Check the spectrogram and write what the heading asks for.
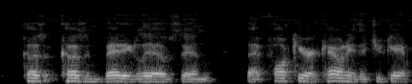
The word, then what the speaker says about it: Fauquier: Cousin Betty lives in that Fauquier County that you can't pronounce. Oh. So she's right there in the middle of them. How do you say that? Fauquier. Fauquier? Fauquier.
